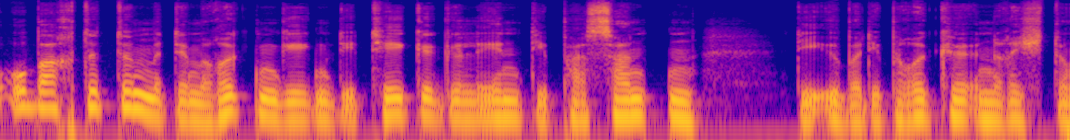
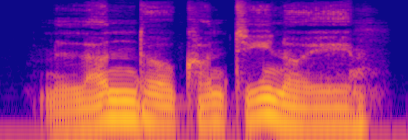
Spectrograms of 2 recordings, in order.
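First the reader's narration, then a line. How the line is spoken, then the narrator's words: Murmur. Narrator (German): murmelte der Ispettore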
